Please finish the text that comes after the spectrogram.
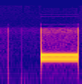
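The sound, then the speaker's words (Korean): A telephone line goes dead as a phone call disconnects: a few soft clicks, then a steady, loud busy tone holds for about half a second with no voices present. “어, 어 전화 끊어졌네요.”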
